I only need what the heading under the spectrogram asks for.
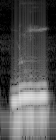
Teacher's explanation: ہے، جیسے نون واو پیش نو، اور یہاں پر نو دیکھیں، ہم نو پڑھ رہے ہیں تو ہونٹ تو گول ہو رہے ہیں لیکن واو کی آواز کہیں بھی نہیں ہے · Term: واو مدہ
